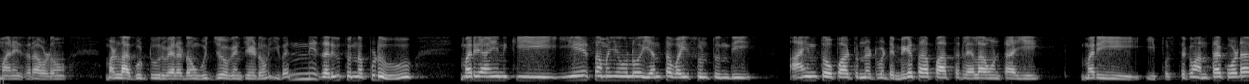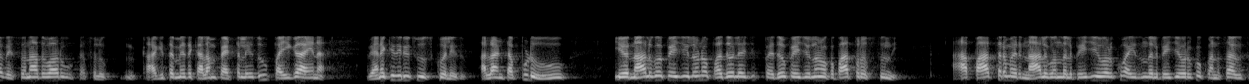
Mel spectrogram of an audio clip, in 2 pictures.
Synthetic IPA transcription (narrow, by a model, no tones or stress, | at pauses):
mɐneːsɐɾaːʋɐɽɐm | mɐɭːaːɡuɳʈːuːɾuʋɛɭːɐɽɐmud̪jɔːɡɐmt͡ʃɛːjɐɽɐmiʋɐnːiːd͡ʒɐɾuɡut̪unːɐpːuɽu | mɐɾiaːjɐnɐkieːsɐmɐjɐmlo̞ːɛnt̪ɐʋɐjɐsuɳʈund̪i | a̰ːjɐnɐt̪o̞ːpaːʈunːɐʈuʋɐɳʈimiɡɐt̪aːpaːt̪ɾɐlɛlaːuɳʈaːji | mɐɾiiːpust̪ɐkɐmɐnt̪aːkuːɽaːʋisʋɐnaːd̪ɐʋaːɾuɐsɐluka̰ːɡit̪ɐmːiːd̪ɐkɐlɐmpɛʈːɐle̞ːd̪upɐjɡaːjɐnɐ | ʋɛnɐkid̪iɾit͡ʃuːsu̥koːle̞ːd̪uɐ̰laːɳʈɐpːuɽu | naːluɡoːpe̞ːd͡ʒilo̞ːnuːpɐd̪oːpɐd̪oːpe̞ːd͡ʒuːloːnɔkɐpaːt̪ɾɐost̪und̪i | a̰ːpaːt̪ɾɐmɐɾinaːluɡuʋɐnd̪ɐlɐpe̞ːd͡ʒiːʋɐɾɐkuːɐjd̪uʋɐnd̪ɐlɐpe̞ːd͡ʒiːʋɐɾɐkuːkɔnɐsaːɡut̪ui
